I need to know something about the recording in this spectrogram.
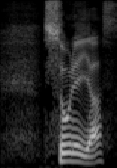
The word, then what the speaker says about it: Soleilhas: sympathique micro commune du soleillas soleyas ouais ça se prononce comme ça pour le test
